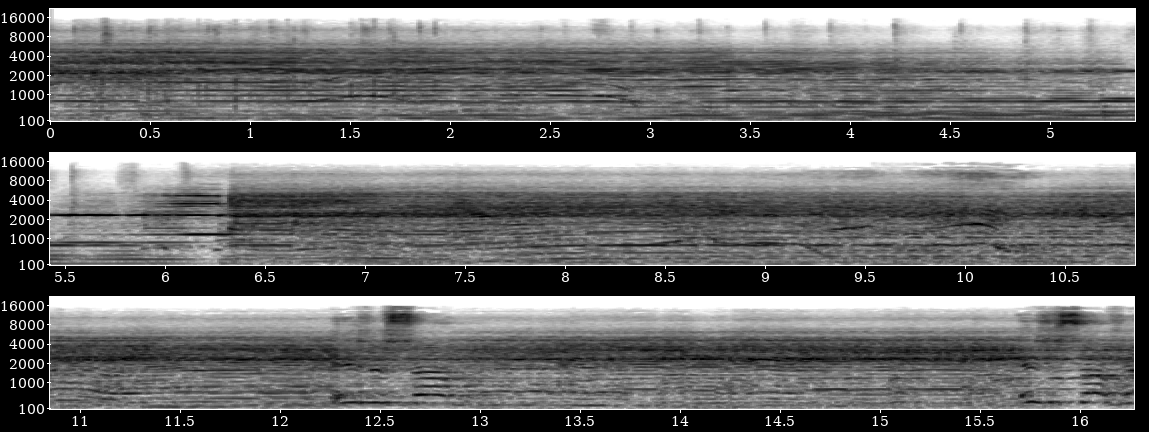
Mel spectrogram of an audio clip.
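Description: Amplified electric guitar played live, letting chords ring out, with a change of chord about six seconds in.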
